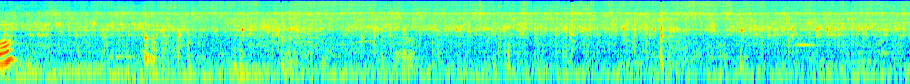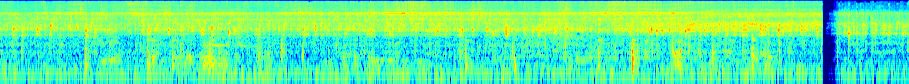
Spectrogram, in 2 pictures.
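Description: Fish fry in hot oil in a pan, a continuous bright sizzle and crackle held close and loud throughout, with a short gap near the end.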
